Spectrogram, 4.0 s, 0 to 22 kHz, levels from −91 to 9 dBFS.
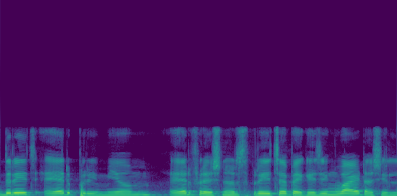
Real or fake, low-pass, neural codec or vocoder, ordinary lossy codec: real; none; none; none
